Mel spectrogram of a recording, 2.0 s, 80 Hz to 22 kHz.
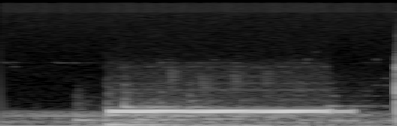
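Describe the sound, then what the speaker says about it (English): A telephone tone in the Parasite Eve 2 video game, one steady electronic ring held for about a second over quiet game background. "Wait, why are you on the phone?"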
